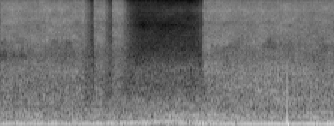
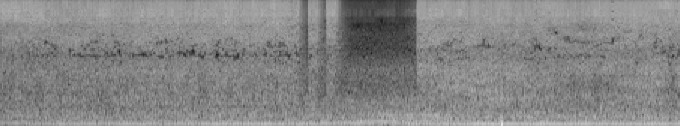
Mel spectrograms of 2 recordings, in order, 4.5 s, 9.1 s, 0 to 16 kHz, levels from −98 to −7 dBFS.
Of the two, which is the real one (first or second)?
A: second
